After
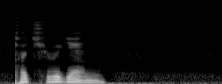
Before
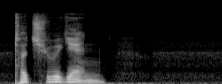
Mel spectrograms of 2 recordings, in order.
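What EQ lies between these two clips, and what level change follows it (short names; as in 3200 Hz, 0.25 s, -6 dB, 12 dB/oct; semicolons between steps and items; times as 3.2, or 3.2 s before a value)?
running mean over 45 samples; 0.0 dB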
